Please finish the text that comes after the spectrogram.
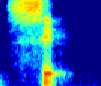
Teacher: Instead of saying ship, pinapalitan natin siya ng letter S. So nagiging sip.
